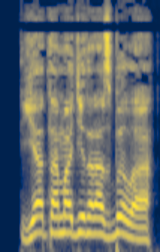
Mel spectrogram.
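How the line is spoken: Laughing. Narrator (Russian): рассмеялась Эмили

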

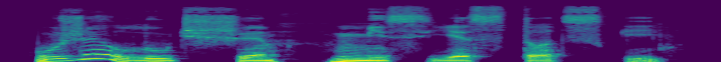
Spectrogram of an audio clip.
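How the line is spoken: Pleased purr. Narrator (Russian): довольно промурлыкал рожь

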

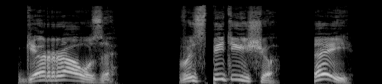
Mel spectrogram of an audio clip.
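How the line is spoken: Shouted. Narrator (Russian): кричал, Ратман

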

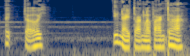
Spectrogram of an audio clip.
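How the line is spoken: Soft whisper. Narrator (Vietnamese): tôi khe khẽ nói

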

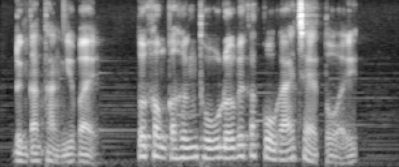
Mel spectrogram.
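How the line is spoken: Soft smiling voice. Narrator (Vietnamese): Trang Hạo Nhiên khẽ nở nụ cười nói

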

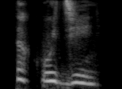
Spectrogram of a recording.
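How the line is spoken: Soft breathy. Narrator (Russian): тихо выдохнула девушка

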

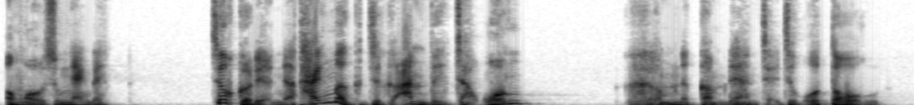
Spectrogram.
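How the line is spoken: Sharp shout. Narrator (Vietnamese): Lão Tam thấy hình cha Thọt quá lố, liền quát

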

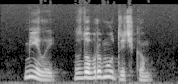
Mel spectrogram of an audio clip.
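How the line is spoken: Quiet happy smiling reply. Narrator (Russian): Рид радостно улыбнулся, не открывая глаз, тихо ответил

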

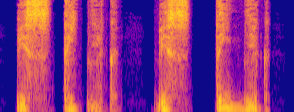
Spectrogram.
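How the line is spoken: Reproachful whisper. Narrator (Russian): зашептала она укоризненно

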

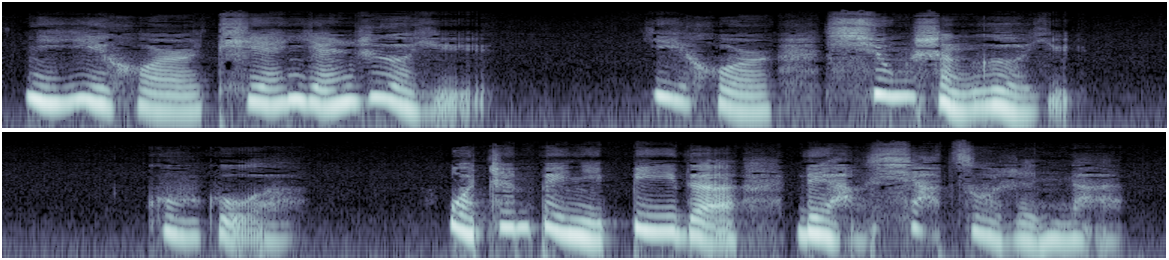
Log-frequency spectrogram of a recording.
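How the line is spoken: Stunned, soft sigh. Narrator (Chinese): 谭健儿倒愣了，轻叹一声

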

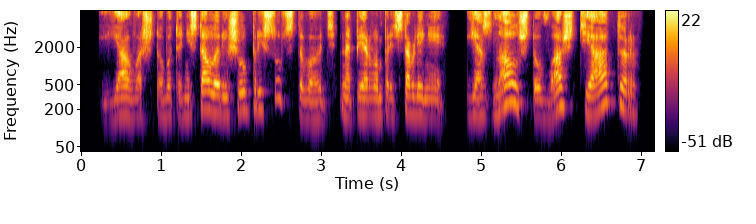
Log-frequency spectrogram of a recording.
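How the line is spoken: Confused mumble. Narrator (Russian): Ла Фулуаз ничего не понимая, пробормотал

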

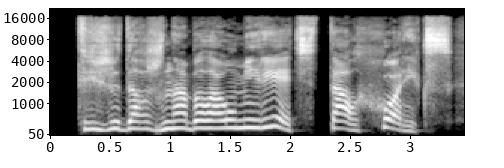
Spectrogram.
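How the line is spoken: Screaming, shaking with rage. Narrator (Russian): завопила Сизин, дрожа от ярости

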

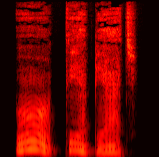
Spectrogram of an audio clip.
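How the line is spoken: Helpless sigh. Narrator (Russian): Алиса с Кирой бессильно вздохнули

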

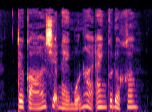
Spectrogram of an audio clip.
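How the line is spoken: Soft question. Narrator (Vietnamese): tôi khẽ hỏi

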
